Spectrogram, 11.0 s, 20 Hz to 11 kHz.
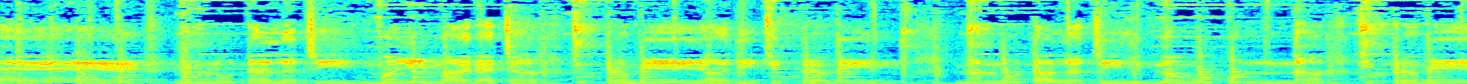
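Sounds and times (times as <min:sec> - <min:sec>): karaoke backing track: 0:00.0 - 0:11.0
man singing wordless notes: 0:00.0 - 0:11.0.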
